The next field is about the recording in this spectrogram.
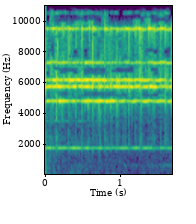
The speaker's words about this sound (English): What is that sound? That's a bell, right?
